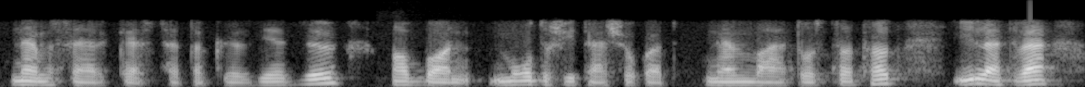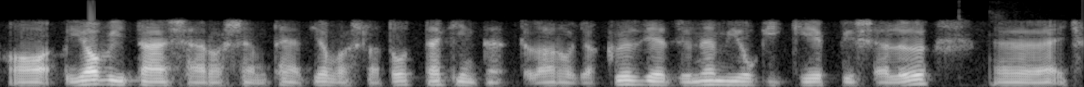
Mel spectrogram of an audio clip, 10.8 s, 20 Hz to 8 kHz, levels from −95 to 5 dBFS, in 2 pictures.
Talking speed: 125 wpm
